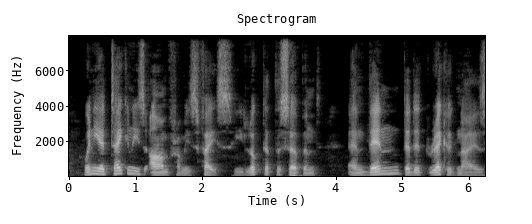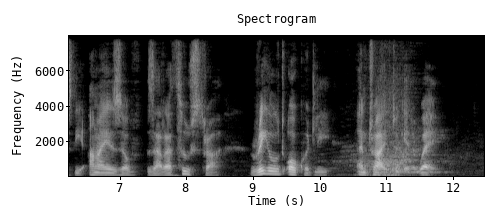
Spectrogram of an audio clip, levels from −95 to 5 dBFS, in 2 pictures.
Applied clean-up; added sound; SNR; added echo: classical method log-MMSE.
